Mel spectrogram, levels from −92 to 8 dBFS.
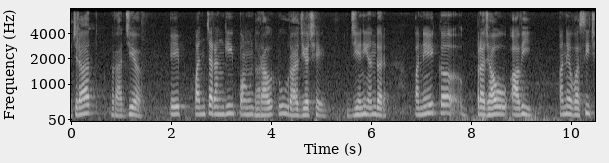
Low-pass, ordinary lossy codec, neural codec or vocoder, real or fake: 7.2 kHz; none; vocoder, 44.1 kHz, 128 mel bands every 512 samples, BigVGAN v2; fake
